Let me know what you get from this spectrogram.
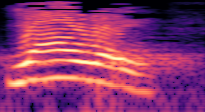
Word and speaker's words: Yahweh: People say now we should pronounce it Yahweh, Jehovah the I Am who I am.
